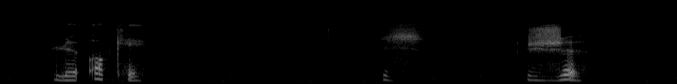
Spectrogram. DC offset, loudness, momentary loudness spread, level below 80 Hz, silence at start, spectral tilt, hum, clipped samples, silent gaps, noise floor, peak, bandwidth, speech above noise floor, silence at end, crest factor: under 0.1%; -43 LUFS; 28 LU; -90 dBFS; 0.5 s; -0.5 dB/octave; none; under 0.1%; none; -70 dBFS; -24 dBFS; 7.2 kHz; 27 dB; 0.9 s; 24 dB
